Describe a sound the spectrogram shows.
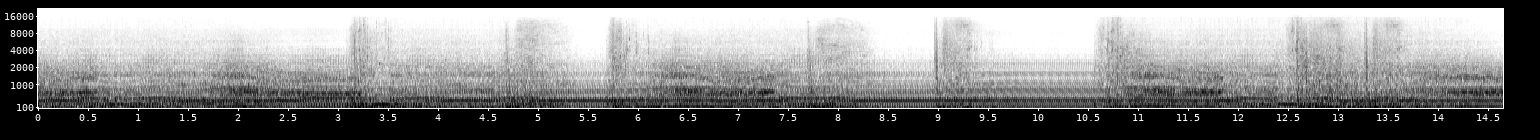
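A racing car engine roars and whines at high speed.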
